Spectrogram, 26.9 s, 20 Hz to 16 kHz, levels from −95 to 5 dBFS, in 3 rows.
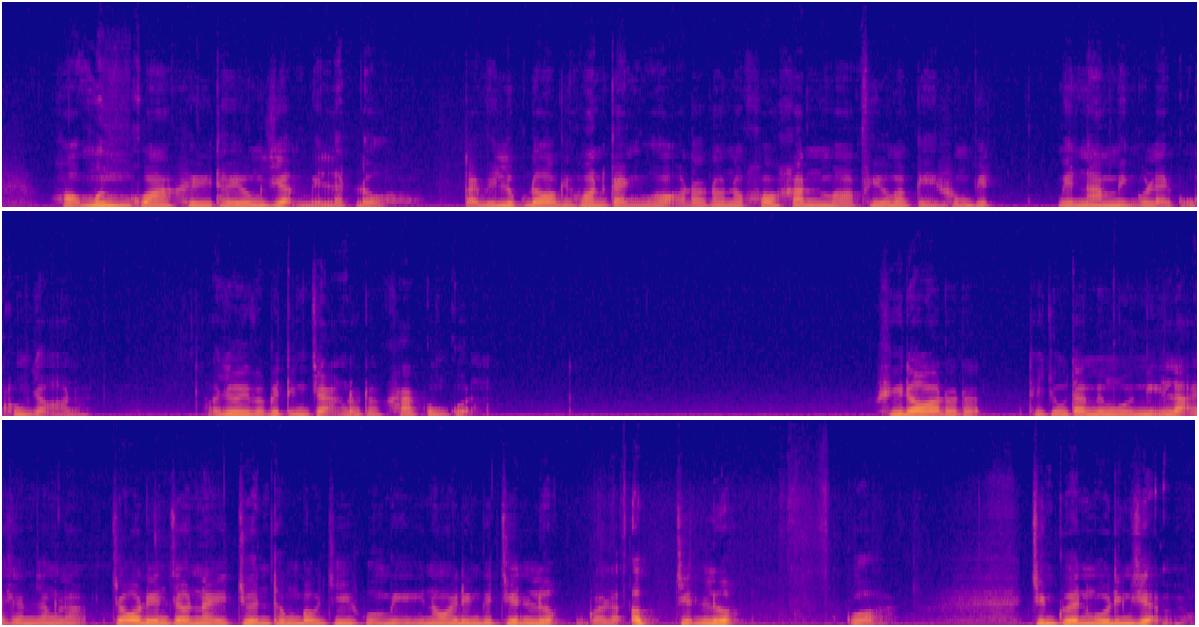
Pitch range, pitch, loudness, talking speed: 90-120 Hz, 105 Hz, -32 LUFS, 200 wpm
